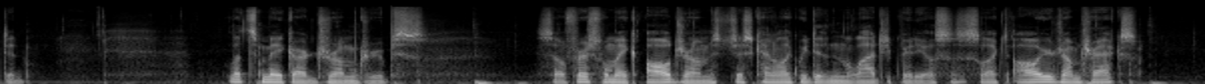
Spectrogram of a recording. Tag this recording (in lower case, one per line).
speech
